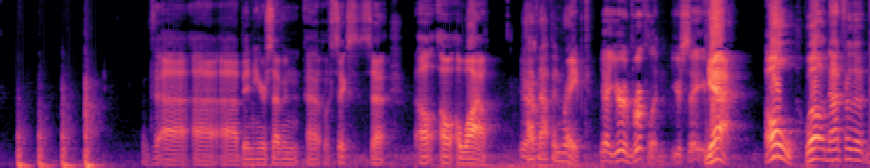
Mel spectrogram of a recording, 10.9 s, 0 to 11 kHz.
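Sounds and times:
knuckles knocking on wood: 0.2 - 1.3
speech: 1.9 - 10.8.

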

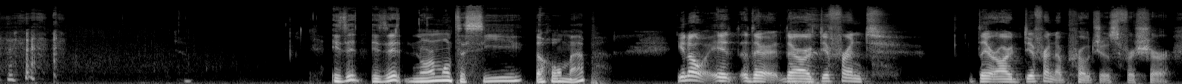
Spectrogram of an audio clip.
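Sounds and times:
speech: 0.0 - 0.5, 3.3 - 6.1, 6.8 - 9.0, 9.7 - 11.8
laughter: 0.0 - 0.7
water splashes and drips: 0.0 - 3.2.

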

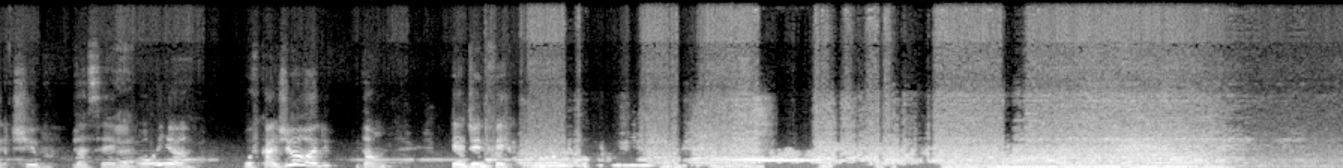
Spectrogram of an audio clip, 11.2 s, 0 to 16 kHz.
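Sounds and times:
speech: 0.0 - 8.8
dense city street traffic noise: 4.2 - 11.1.

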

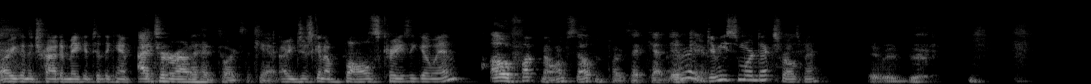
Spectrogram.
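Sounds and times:
speech: 0.1 - 10.3
loud throaty beer burps: 8.7 - 9.4.

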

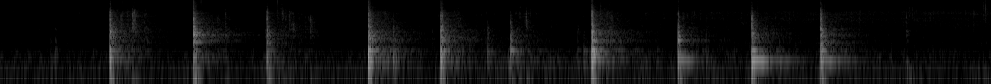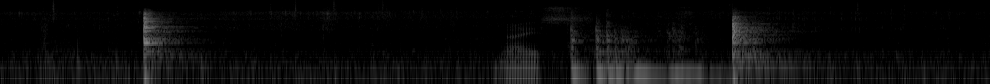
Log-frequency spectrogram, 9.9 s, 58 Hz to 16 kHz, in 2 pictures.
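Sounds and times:
okonomiyaki pancakes sizzling on a griddle: 0.0 - 9.9
metal spatula tapping on a griddle while frying okonomiyaki pancakes: 0.6 - 4.4, 5.7 - 6.1, 7.8 - 9.1.

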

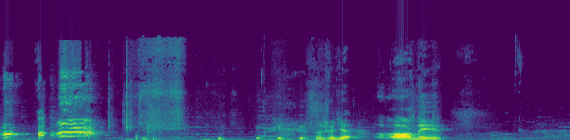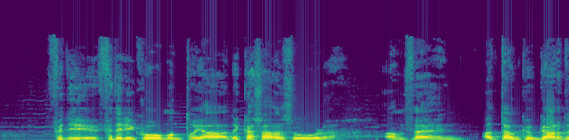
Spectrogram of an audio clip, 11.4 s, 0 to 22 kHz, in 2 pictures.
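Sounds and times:
chicken clucking and squawking: 0.0 - 3.2
laughter: 1.2 - 4.3
speech: 3.2 - 4.5, 6.2 - 11.3.

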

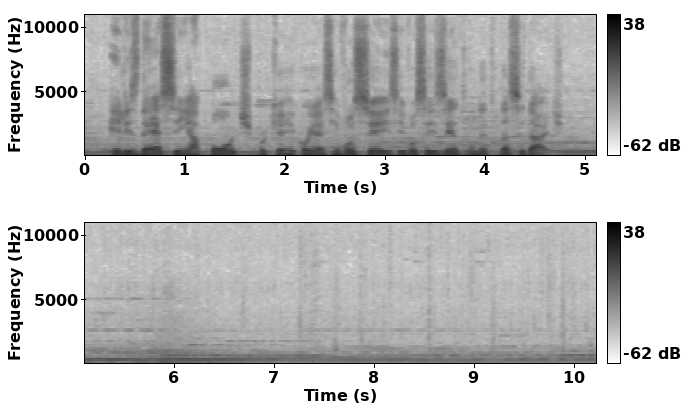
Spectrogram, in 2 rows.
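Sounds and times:
heavy rain pattering densely on surfaces: 0.0 - 10.2
speech: 0.2 - 4.9.

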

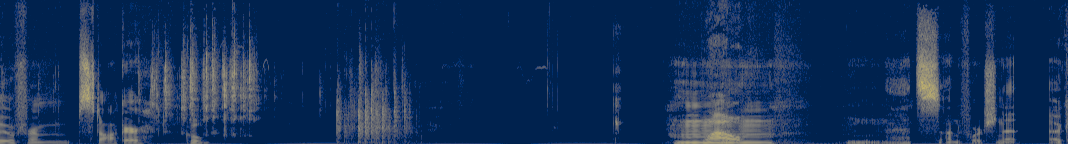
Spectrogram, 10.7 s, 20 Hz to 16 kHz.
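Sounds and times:
speech: 0.0 - 2.4, 6.8 - 7.9, 8.5 - 10.6
steady low hum: 0.0 - 10.6
handful of dice clattering across a hard table: 1.5 - 4.3.

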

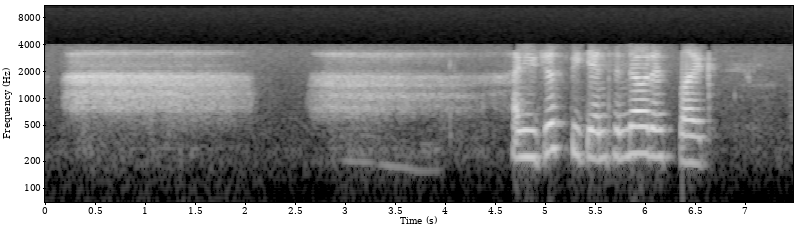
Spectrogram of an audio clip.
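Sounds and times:
slow deep breath in and out during a breathing exercise: 0.0 - 4.7
speech: 4.7 - 6.7.

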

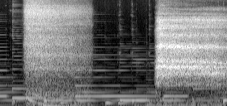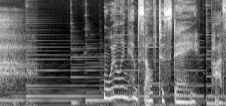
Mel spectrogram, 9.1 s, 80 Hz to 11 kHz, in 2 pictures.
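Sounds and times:
soft steady music: 0.0 - 9.0
deep breath in and out: 0.5 - 2.0, 3.1 - 5.4
speech: 7.4 - 9.0.

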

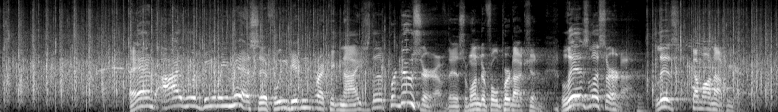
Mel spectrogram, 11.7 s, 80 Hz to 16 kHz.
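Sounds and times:
audience applause for a presentation by young people and an adult choir: 0.0 - 6.3, 9.6 - 11.6
speech: 2.0 - 11.2.

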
